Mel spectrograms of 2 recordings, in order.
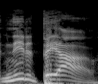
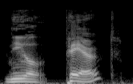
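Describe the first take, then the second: First: The name is said the French way, pay-ar. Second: The name has the vowel of pair. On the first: "ça ferait en français, c'est écrit Péard" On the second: "comme une poire, paire, ou une paire"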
